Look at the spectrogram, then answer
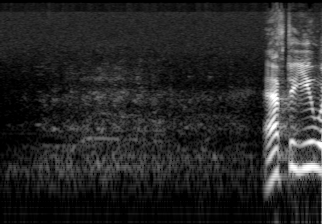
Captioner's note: laughter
